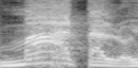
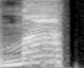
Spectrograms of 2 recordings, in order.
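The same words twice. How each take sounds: First: High, loud shout from the goal; goalkeeper's shout. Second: Much higher, even louder yell; louder higher shout. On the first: Goalkeeper yelling at his striker, loud high shout. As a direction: bark it at the striker to finish. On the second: Keeper screaming at striker to shoot, top-volume yell. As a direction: scream it at full power from the goal. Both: Retold or imitated. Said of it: "yo le grito".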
